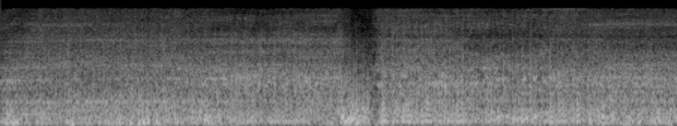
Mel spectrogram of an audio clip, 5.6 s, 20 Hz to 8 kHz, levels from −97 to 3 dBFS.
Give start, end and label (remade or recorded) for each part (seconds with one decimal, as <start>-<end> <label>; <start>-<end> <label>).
0.0-1.9 recorded; 1.9-2.5 remade; 2.5-3.0 recorded; 3.0-4.9 remade; 4.9-5.6 recorded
